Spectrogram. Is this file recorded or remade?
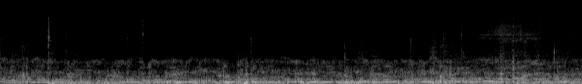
remade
